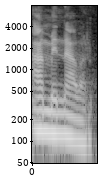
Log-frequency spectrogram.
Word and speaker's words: Amenábar: Alejandro Almenábar, el que, el que dirigió. – Amenábar, perdón.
